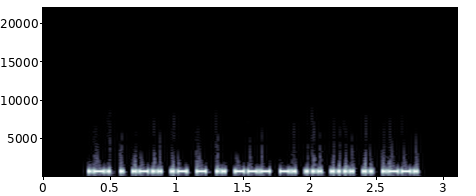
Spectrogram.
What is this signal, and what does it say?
Morse code, heard as a keyed tone, about 48 wpm, 700 Hz. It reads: RELATIONSHIP
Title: Sentences from Top 1100 Words - New Word Drill Alt - 50wpm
